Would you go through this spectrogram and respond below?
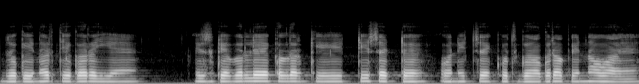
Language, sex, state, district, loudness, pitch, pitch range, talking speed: Hindi, male, Rajasthan, Bikaner, -15 LUFS, 135 Hz, 130-140 Hz, 170 wpm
